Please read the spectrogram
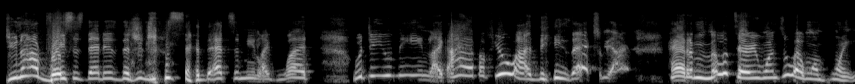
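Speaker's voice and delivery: exasperated. Real, not acted. Heated rant about IDs.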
